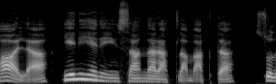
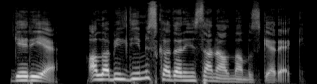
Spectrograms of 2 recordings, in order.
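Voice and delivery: loud, raised command to turn back; shouted order; 6 semitones higher, 7 dB louder than usual. Acted. Officer ordering the boat back for survivors, loud command. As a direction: call the order firmly over the sea.

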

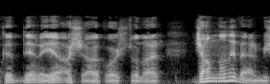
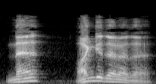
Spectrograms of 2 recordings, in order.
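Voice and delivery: startled outburst; 3 semitones higher, 7 dB louder than usual. Acted. Captain hears of abandoned wounded.

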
